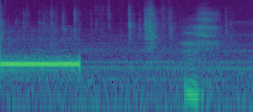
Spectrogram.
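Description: A steady electronic ringback tone from an outgoing phone call to a friend hums loudly for under a second, then cuts off abruptly, leaving faint rustling and near silence.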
